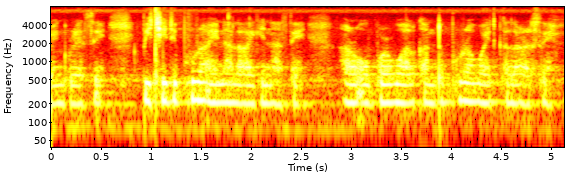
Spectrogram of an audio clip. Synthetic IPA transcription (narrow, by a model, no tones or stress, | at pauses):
iŋkɔɹiasɛpit͡ʃʰidipuɹaajnalaɡaɡinasɛ | aɹṵʔɔbaɹwalkʰantʊpuɹawajtkʰalaɹasɛ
